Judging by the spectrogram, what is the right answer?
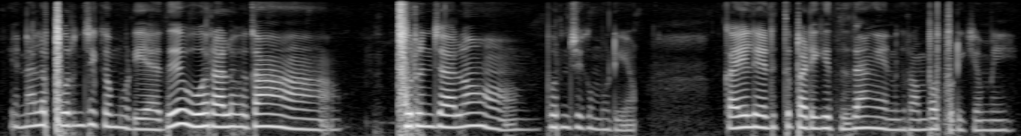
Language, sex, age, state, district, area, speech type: Tamil, female, 30-45, Tamil Nadu, Kallakurichi, rural, spontaneous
